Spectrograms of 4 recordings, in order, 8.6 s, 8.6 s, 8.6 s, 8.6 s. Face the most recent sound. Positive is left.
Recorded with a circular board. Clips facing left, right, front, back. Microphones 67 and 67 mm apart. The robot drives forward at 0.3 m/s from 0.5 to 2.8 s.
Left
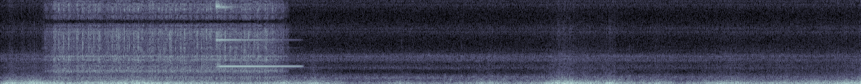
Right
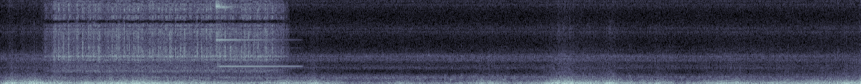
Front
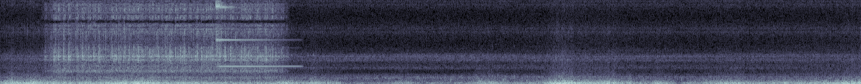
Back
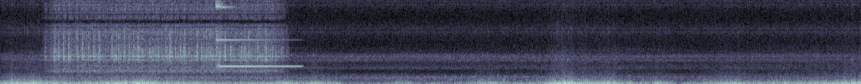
turn(degrees=130)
